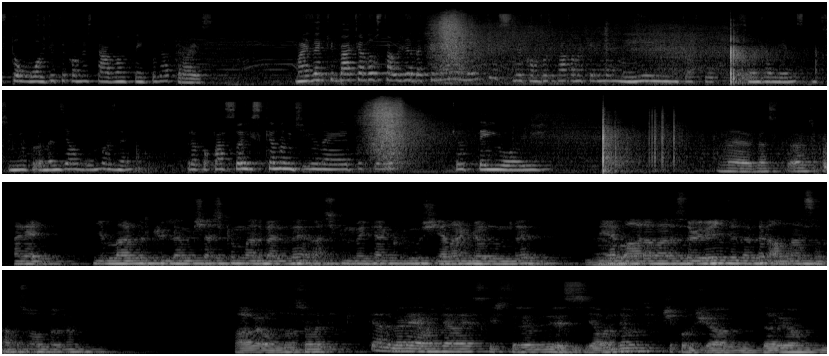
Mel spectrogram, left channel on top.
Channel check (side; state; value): both; different; correlation 0.00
